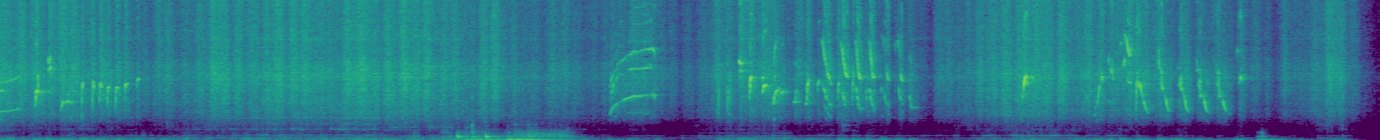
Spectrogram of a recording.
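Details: Himalayan goldfinch twittering in several high, liquid bursts of fast chirps separated by pauses, with a loud rustling or rubbing noise partway through and a low background rumble.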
